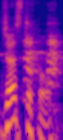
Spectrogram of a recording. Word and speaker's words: Justicle: It's like testicle, but Justicle.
